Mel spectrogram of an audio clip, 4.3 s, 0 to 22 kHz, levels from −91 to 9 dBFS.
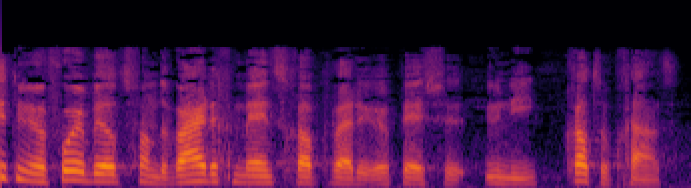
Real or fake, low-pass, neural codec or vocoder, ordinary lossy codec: real; none; none; none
